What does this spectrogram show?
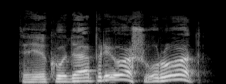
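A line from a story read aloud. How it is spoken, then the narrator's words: Angry man roaring. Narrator (Russian): взревел облитый пивом мужик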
